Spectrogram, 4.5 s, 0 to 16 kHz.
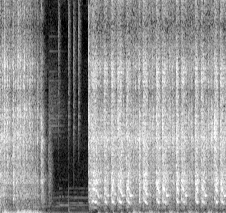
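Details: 1996 Suzuki Bandit GSF600S after sitting a week with low battery: starter churns at about four pulses a second without catching. Cranking no-start traced to dirty, lean, mis-jetted carbs and stale fuel.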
